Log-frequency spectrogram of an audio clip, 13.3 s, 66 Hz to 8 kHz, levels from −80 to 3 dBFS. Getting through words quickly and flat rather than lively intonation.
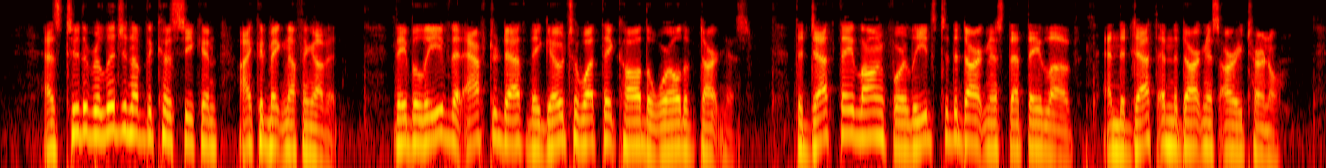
No: fast, 215 wpm; average, 4.1 semitones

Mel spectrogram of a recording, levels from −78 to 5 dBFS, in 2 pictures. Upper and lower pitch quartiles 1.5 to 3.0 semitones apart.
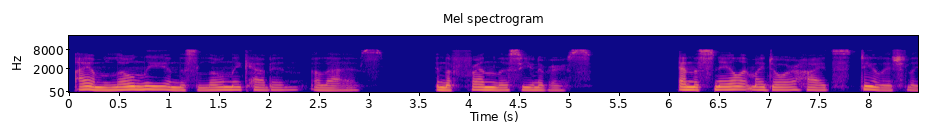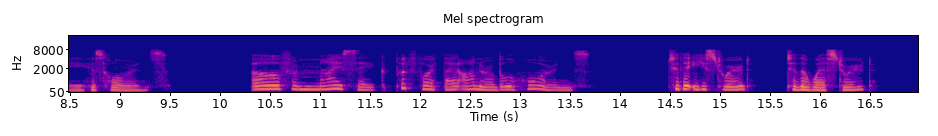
No: average, 3.7 semitones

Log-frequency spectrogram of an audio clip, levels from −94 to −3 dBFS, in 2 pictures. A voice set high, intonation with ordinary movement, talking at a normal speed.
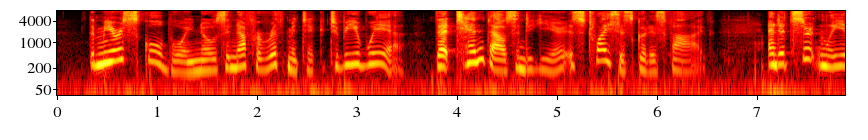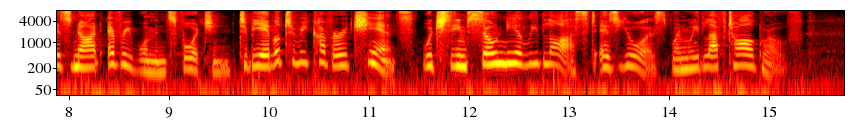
No: high, 230 Hz; wide, 5.7 semitones; average, 175 wpm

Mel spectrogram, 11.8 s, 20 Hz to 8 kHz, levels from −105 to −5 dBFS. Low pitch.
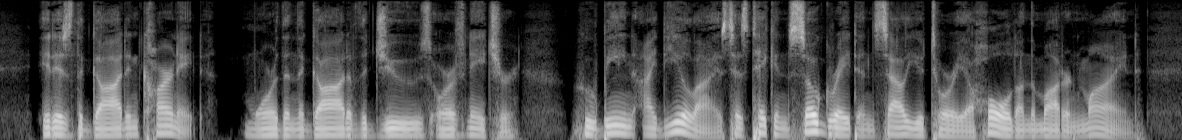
Yes: very low, 95 Hz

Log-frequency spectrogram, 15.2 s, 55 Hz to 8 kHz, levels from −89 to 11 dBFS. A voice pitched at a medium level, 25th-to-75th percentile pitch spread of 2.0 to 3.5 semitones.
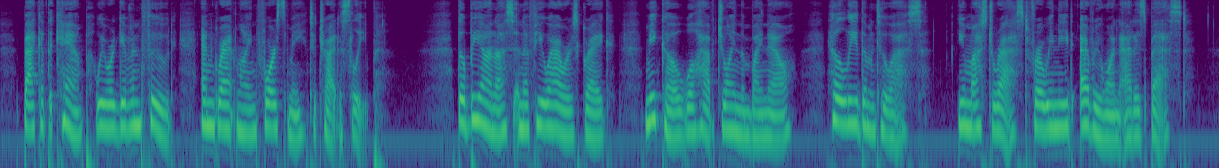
No: medium, 175 Hz; average, 4.1 semitones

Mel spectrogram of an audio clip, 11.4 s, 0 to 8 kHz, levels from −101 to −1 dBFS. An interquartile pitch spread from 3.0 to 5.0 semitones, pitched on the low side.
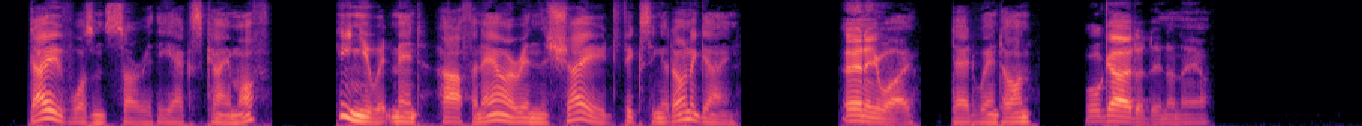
Yes: average, 4.5 semitones; low, 105 Hz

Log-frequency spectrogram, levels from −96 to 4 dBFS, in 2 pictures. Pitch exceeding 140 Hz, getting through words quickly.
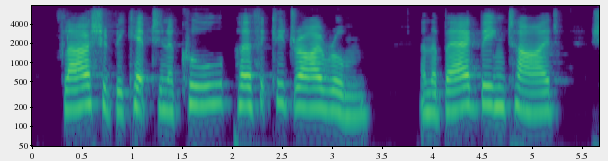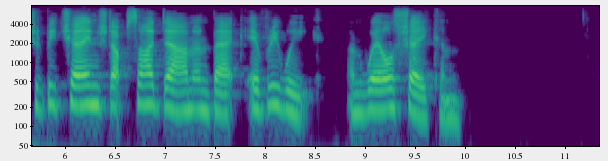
No: high, 190 Hz; average, 145 wpm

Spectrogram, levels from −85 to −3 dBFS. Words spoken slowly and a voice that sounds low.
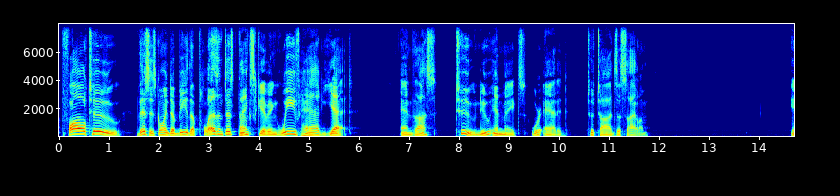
Yes: slow, 95 wpm; low, 125 Hz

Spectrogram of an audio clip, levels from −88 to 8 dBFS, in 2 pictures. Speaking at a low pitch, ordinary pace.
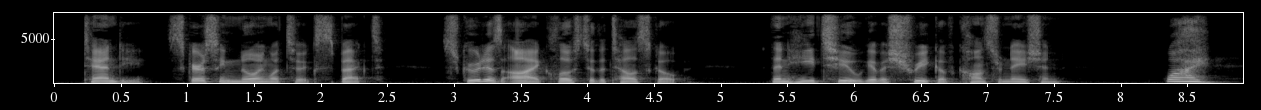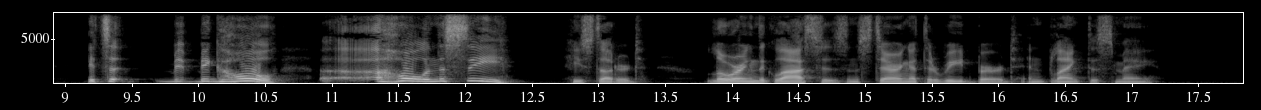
Yes: low, 130 Hz; average, 150 wpm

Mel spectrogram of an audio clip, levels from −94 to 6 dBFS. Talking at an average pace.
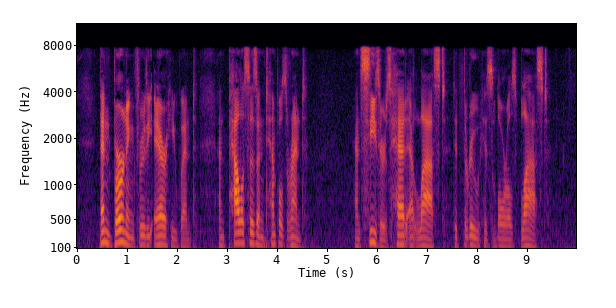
No: slow, 130 wpm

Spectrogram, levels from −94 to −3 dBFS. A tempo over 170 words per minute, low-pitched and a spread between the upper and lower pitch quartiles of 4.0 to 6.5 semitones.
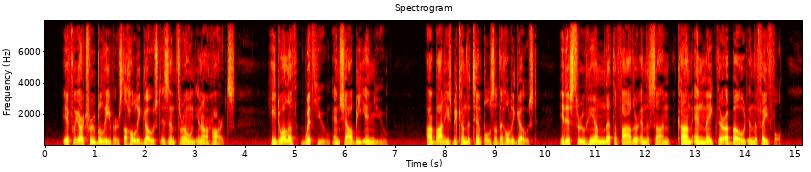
Yes: average, 195 wpm; low, 100 Hz; average, 5.2 semitones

